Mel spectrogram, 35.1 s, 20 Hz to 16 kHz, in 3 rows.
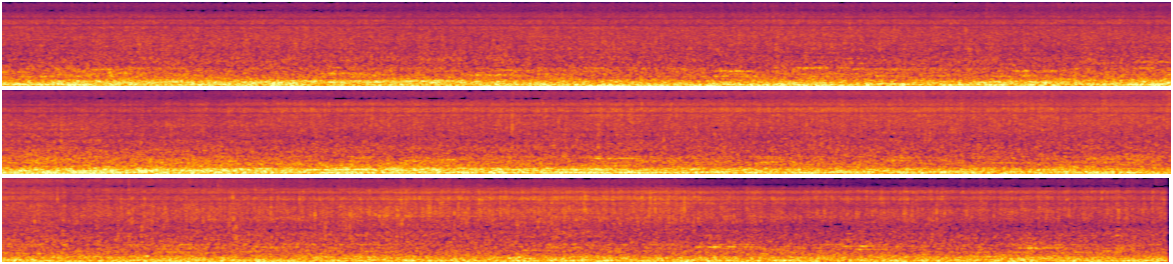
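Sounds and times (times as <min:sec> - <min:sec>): fountain water splashing on paving: 0:00.0 - 0:35.0
road traffic rumble: 0:00.0 - 0:35.0.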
